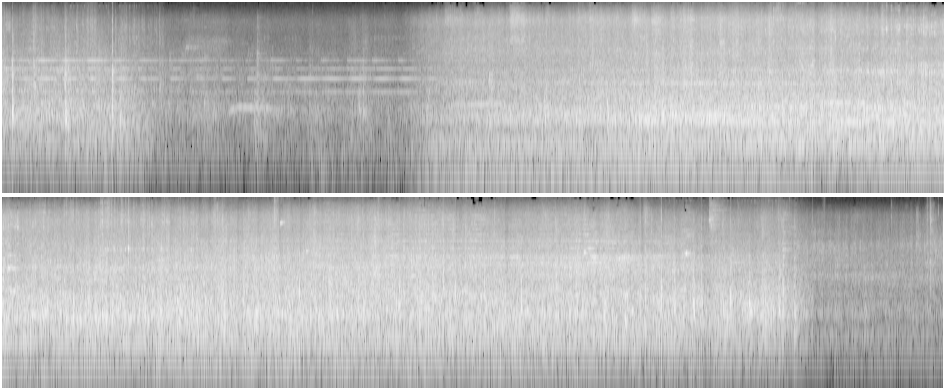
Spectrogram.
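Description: Train of old passenger coaches rolling past close by, steel wheels clattering and rumbling on the rails. Quieter at first, then a loud steady rush from about six seconds in that stops abruptly near the end.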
